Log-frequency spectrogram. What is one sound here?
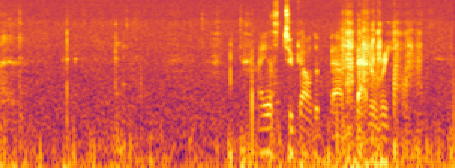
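An aluminium ladder clanks and creaks under climbing footsteps.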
